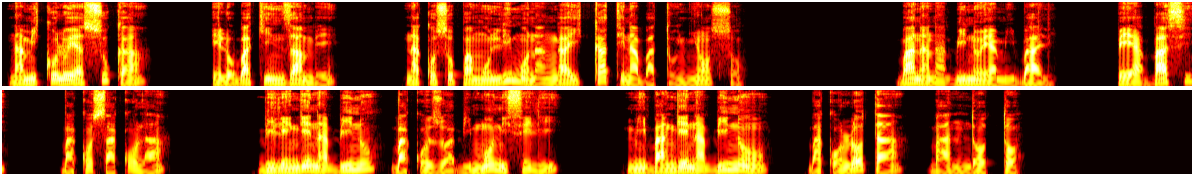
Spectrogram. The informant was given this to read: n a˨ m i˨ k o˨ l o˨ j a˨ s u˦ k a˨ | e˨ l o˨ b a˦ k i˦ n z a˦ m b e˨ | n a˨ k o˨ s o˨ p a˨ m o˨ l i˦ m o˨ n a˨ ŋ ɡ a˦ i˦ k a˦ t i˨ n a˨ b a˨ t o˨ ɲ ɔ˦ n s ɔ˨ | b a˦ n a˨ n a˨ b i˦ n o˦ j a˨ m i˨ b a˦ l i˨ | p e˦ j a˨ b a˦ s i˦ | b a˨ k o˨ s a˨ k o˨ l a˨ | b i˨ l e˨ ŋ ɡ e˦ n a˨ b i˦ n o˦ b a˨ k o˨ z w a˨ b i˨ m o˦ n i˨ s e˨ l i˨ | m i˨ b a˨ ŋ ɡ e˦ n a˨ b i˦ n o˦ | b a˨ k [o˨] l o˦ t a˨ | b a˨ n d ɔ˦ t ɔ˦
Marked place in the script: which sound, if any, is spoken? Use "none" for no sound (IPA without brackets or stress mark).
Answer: o˨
